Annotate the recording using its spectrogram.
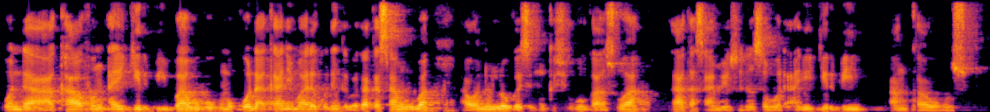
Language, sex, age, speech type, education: Hausa, male, 15-29, spontaneous, tertiary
